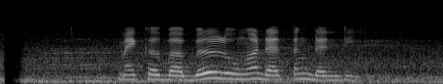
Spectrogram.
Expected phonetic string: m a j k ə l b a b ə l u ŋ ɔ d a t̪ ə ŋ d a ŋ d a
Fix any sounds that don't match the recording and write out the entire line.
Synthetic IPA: m a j k ə l b a b ə lː u ŋ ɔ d a t̪ ə ŋ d a n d i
